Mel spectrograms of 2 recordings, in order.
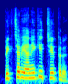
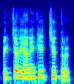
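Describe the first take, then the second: No difference in how they are said.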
